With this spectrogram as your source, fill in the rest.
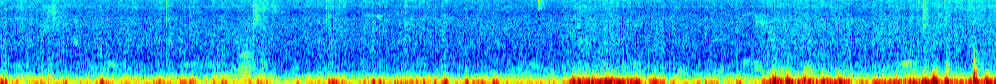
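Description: A wood fire crackles under a kettle.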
